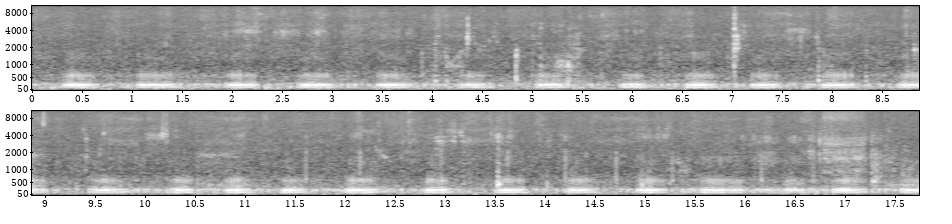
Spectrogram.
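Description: A hand rubs softly against a cat's fur.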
